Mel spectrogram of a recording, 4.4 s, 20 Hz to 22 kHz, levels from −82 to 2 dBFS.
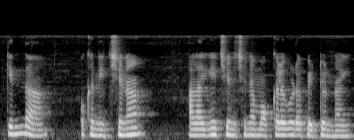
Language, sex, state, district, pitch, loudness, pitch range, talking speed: Telugu, female, Telangana, Hyderabad, 175 Hz, -16 LUFS, 165-185 Hz, 120 wpm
